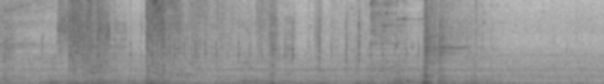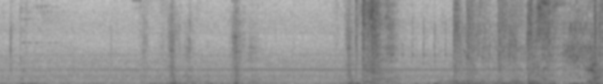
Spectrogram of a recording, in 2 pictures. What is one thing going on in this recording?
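Blades clash with sharp, crackling hits.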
